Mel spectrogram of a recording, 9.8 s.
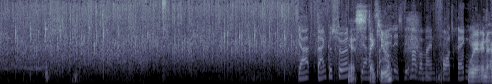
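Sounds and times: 
audience applause: 0.0 - 7.8
speech: 0.9 - 1.6, 6.0 - 9.8.

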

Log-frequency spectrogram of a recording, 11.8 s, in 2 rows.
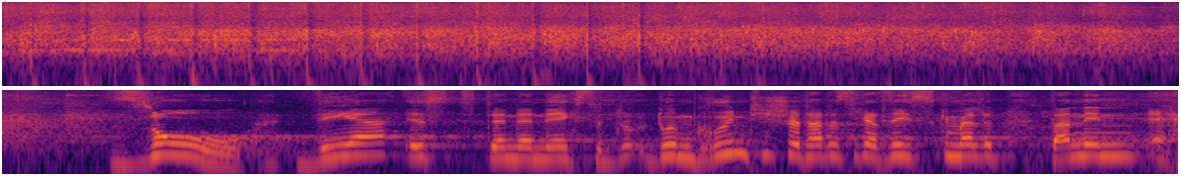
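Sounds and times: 
audience applause: 0.0 - 6.4
speech: 6.6 - 11.7.

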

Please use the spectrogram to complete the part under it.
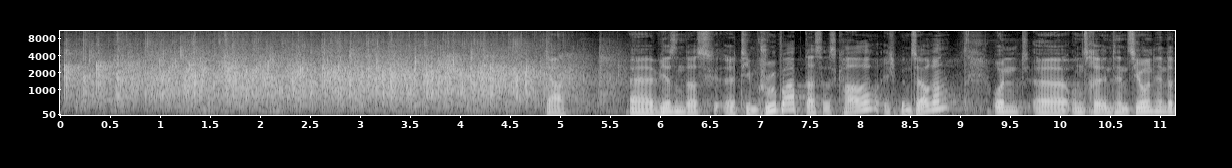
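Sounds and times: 
audience applause: 0.0 - 5.7
speech: 4.8 - 11.1.

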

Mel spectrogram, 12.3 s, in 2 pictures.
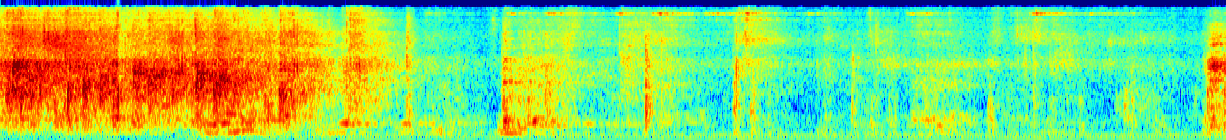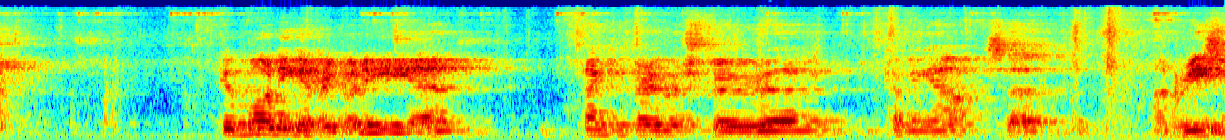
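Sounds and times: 
audience applause: 0.0 - 2.1
speech: 7.2 - 12.2.

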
